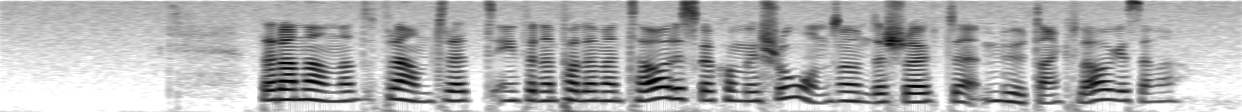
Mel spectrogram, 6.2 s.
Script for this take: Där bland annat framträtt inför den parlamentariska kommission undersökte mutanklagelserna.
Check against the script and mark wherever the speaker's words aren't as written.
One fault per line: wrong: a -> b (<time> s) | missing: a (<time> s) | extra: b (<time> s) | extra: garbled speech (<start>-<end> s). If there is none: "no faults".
no faults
